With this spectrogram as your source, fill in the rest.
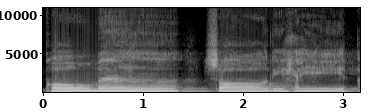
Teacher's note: Qauman bunyi n-nya dibacanya n-nya tambah g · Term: ikhfa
